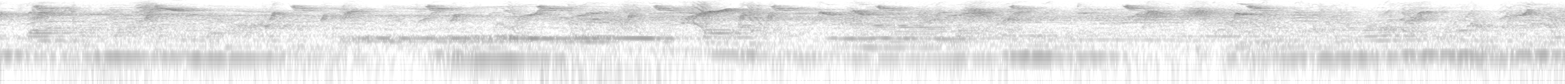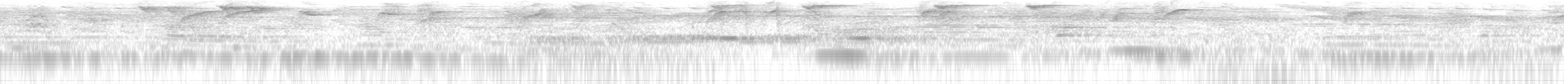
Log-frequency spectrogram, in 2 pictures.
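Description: Caged aviary birds chirping and tweeting: a dense, continuous run of quick high chirps, over lower sustained calls.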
